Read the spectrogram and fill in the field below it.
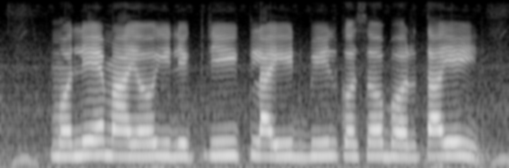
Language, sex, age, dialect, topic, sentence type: Marathi, male, 31-35, Varhadi, banking, question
